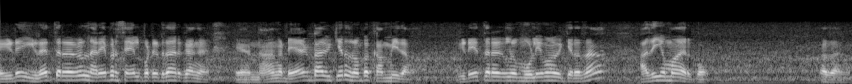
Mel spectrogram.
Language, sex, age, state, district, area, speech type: Tamil, male, 45-60, Tamil Nadu, Thanjavur, rural, spontaneous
